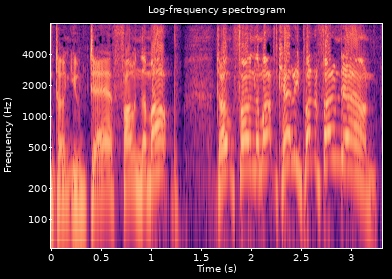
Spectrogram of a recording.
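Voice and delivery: playful mock shout at Kelly to drop the phone; mock telling off. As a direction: pretend to yell at a colleague across the studio. Host playfully scolds producer Kelly.

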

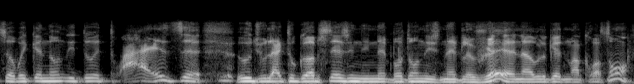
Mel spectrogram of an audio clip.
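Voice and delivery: put-on French accent. Comic Frenchman seducing a lady, mock French accent. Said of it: "Give me another country".

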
